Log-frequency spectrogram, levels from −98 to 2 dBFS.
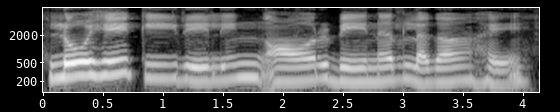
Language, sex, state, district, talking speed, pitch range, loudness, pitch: Hindi, male, Uttar Pradesh, Lucknow, 100 wpm, 195-235 Hz, -17 LUFS, 205 Hz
